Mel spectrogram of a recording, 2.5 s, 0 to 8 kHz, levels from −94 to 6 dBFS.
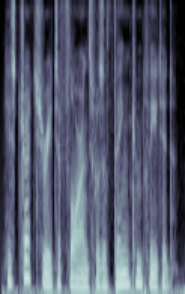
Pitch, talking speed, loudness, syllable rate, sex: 110 Hz, 195 wpm, -16 LUFS, 6.3 syllables/s, male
